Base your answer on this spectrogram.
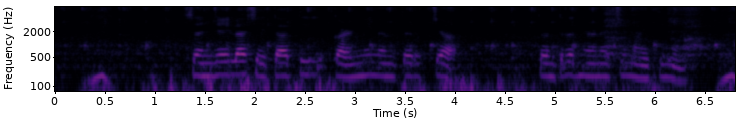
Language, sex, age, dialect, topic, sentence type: Marathi, female, 31-35, Varhadi, agriculture, statement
